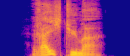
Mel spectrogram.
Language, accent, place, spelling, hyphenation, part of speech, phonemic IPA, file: German, Germany, Berlin, Reichtümer, Reich‧tü‧mer, noun, /ˈʁaɪ̯çtyːmɐ/, De-Reichtümer.ogg
- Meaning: nominative/accusative/genitive plural of Reichtum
